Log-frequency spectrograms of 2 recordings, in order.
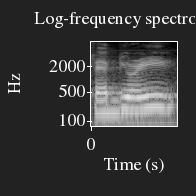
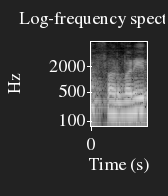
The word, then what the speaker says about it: February: Actual में ये फेब्रुअरी इसका प्रोनाउंसिएशन होता है, लेकिन फरवरी बोलने में भी मुझे नहीं लगता कोई नुकसान है, स्पेशली जब हम अपने इंडिया में बोल रहे हैं।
